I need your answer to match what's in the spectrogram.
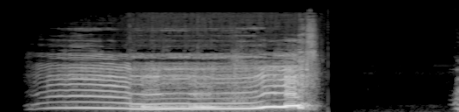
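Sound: bull bellowing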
